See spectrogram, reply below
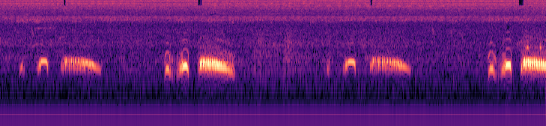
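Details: A decoy spotted dove challenging wild birds with 'thúc gù' cooing. Two phrases of short clipped hoots, each followed by a sustained downward-sliding coo, with brief quiet gaps between them.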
